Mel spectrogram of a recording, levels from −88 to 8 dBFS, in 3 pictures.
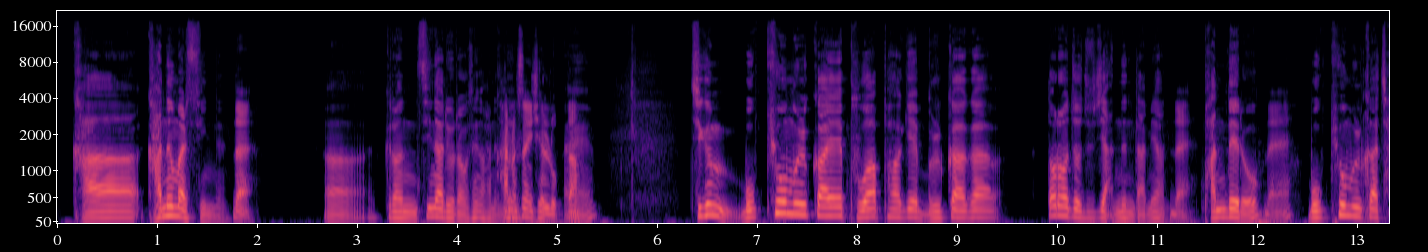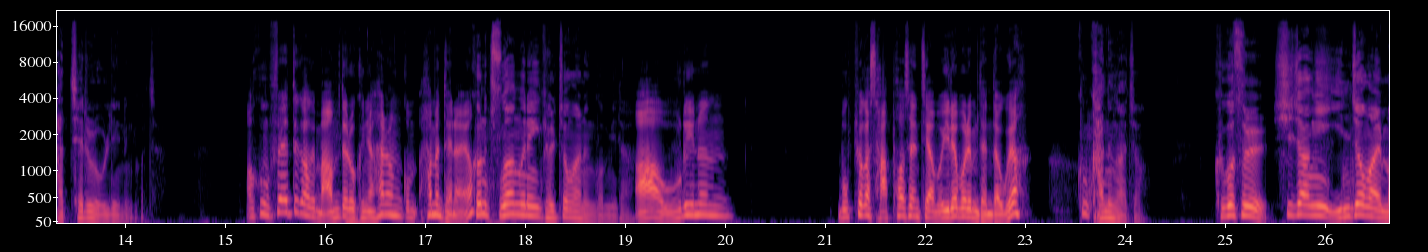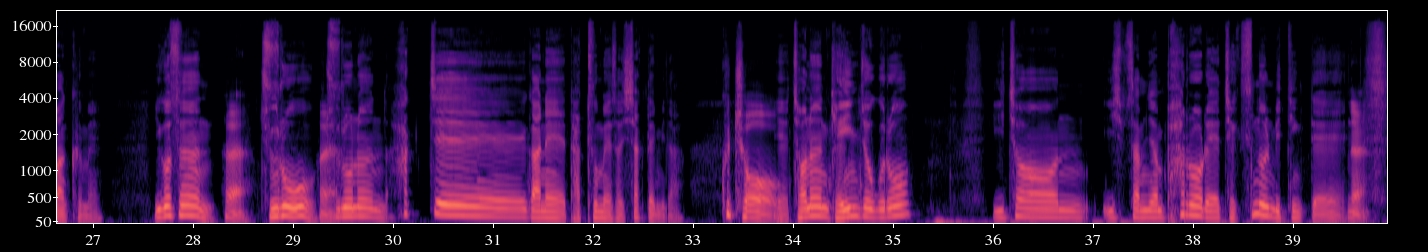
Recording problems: none

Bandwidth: 17.5 kHz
